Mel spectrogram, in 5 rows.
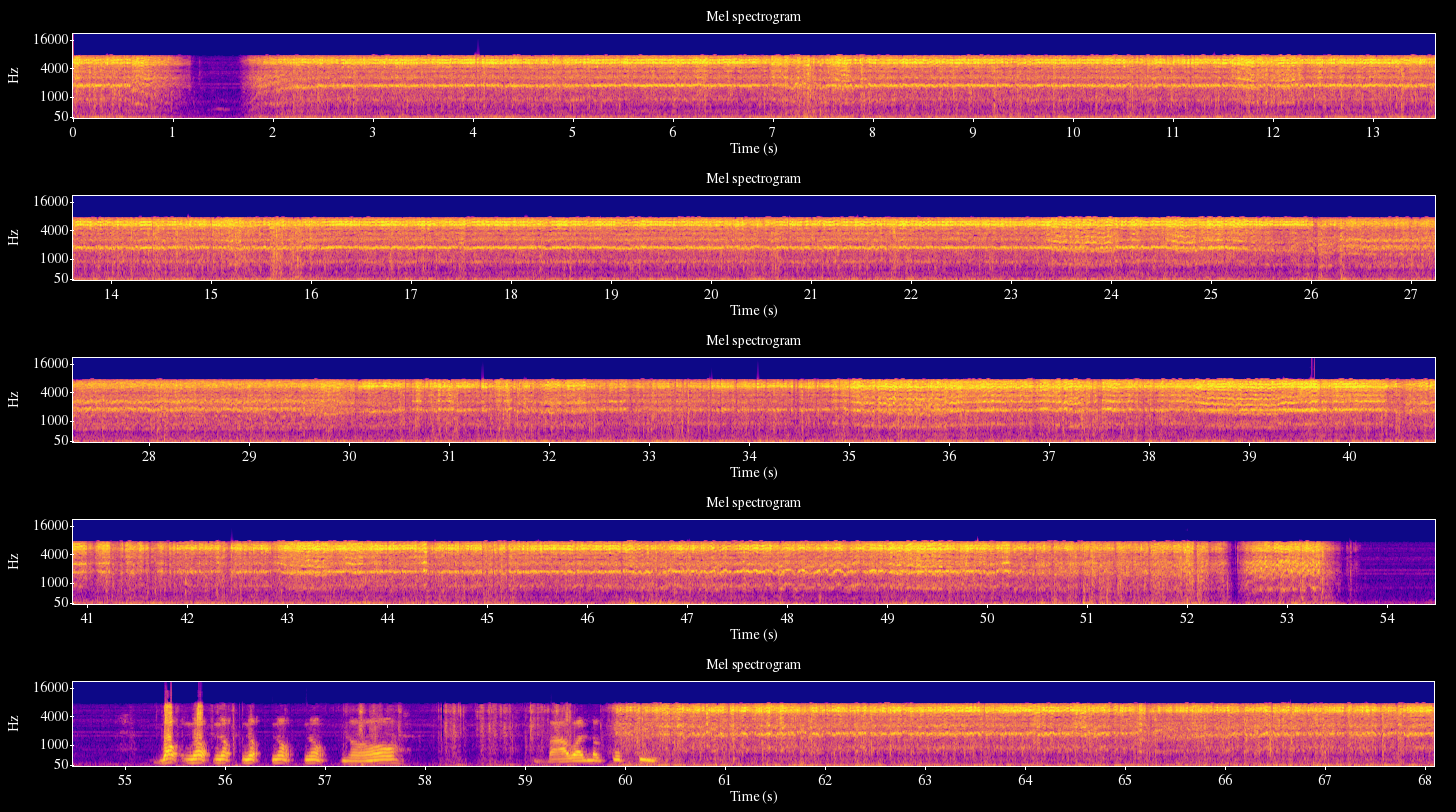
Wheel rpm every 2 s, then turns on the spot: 80, 230, 230, 220, 240, 230, 230, 230, 240, 230, 240, 220, 210, 200, 210, 230, 230, 220, 230, 220, 230, 230, 230, 220, 220, 160, 60, 10, 10, 50, 210, 230, 220, 230.
56-58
